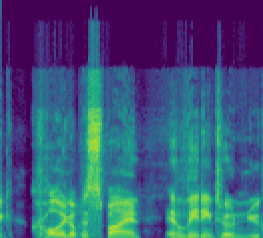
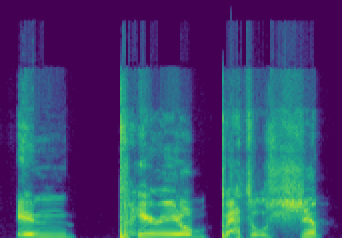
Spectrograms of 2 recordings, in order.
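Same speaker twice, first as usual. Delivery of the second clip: raised pitch, every letter clearly enunciated; 8 semitones higher than usual. Showing how good an actor he is, Christopher Plummer impression, enunciating every letter. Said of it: "he enunciates every letter".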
